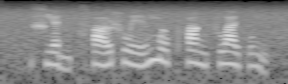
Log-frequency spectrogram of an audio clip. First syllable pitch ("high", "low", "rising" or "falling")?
low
